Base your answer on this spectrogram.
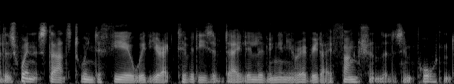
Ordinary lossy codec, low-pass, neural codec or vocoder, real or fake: Opus, 32 kbps; 7.2 kHz; none; real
